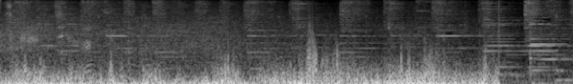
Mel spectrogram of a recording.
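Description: Strong wind buffeting the microphone, a loud, rough low rumble that cuts off suddenly near the end, where Latin guitar background music takes over.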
